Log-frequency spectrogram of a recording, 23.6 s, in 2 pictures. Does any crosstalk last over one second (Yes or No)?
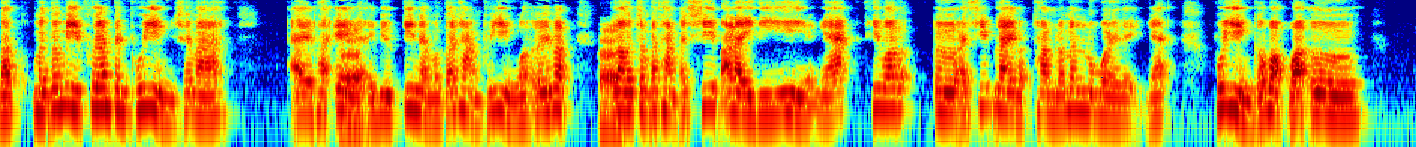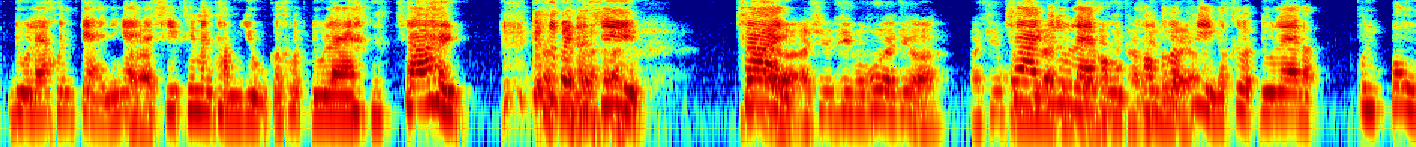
Yes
